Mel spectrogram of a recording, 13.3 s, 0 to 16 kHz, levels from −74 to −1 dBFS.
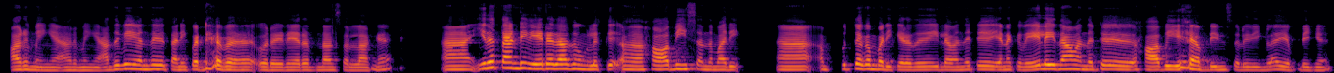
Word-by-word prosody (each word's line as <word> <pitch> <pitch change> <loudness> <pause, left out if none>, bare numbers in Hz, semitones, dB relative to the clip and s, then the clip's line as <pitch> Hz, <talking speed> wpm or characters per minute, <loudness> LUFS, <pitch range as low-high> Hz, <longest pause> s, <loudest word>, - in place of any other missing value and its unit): அருமைங்க, 175 -5 -2
அருமைங்க. 155 -2 -5
அதுவே 210 +6 0
வந்து 210 +1 0 0.2
தனிப்பட்ட 180 +7 0 0.6
ஒரு 165 -1 0
நேரம்னு 165 0 -2
தா - - 0 0.2
சொல்லாங்க. 155 +2 -4 0.7
அ - - +2 0.3
இத 290 +2 +5
தாண்டி 275 -1 +7
வேற 235 0 +5
ஏதாவது 230 0 +4
உங்களுக்கு 205 +1 -2
அ - - -2 0.2
ஹாபிஸ் 215 +2 +1
அந்த 180 -1 -4
மாரி 180 -1 -1 0.5
அ - - 0 0.6
புத்தகம் 220 0 +1
படிக்கிறது, 175 -2 -1
இல்ல 175 0 -3
வந்துட்டு, 185 +3 -4 0.2
எனக்கு 180 -1 -4
வேலை 215 +4 +5
தான் 220 0 +3
வந்துட்டு 195 +2 -2 0.4
ஹாபி 180 +2 +2 0.3
அப்டினு 175 +1 -4
சொல்வீங்களா? 170 +2 -6
எப்டிங்க? 160 -1 -7
180 Hz, 145 wpm, -23 LUFS, 170-210 Hz, 0.7 s, தாண்டி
